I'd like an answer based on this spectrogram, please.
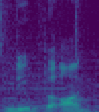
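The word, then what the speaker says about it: Newbon: It's not Nuban, it's Nubaon. Neil Nubaon.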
